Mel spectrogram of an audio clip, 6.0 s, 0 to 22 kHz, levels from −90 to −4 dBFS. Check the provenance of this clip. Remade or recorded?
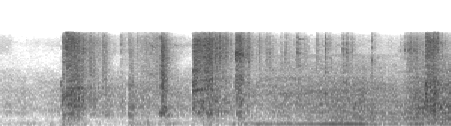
recorded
